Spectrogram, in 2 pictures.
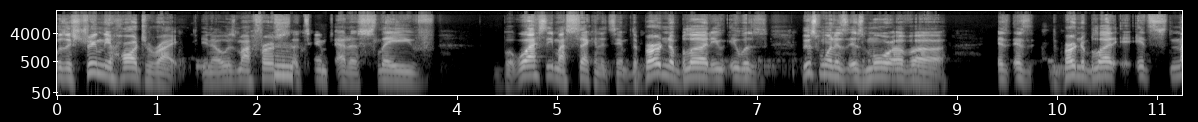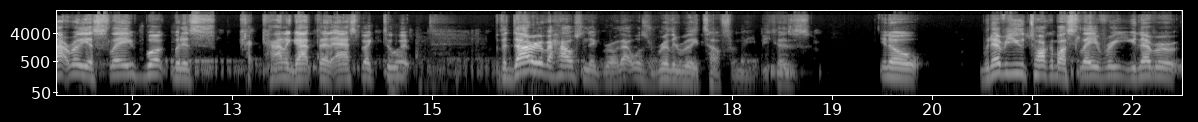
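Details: An adult man with a stutter present since childhood, when it was ten times as bad, and worse when he is excited or relaxed at home; here he is concentrating to control it; stuttering.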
